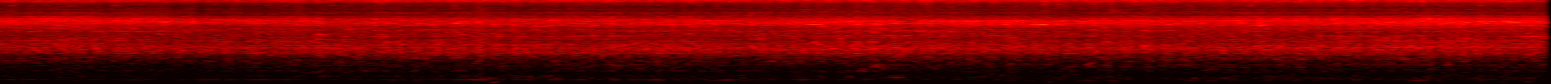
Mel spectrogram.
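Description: Battery-powered toy train engine running with a steady whir from its small motor and plastic wheels, hauling four trucks and a brake van along plastic track.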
